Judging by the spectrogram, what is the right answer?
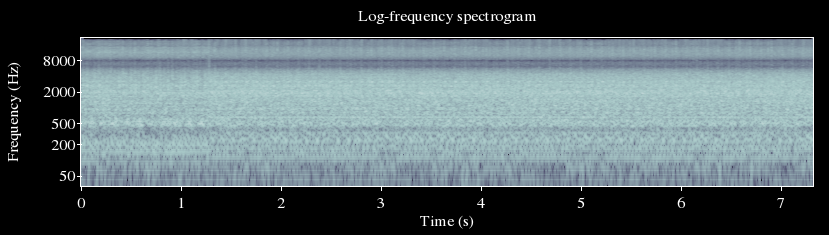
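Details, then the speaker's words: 1980 Dodge D150 petrol engine idling warm after a half-hour drive: steady, even idle with no knocks, ticks or misses. "my biggest complaint is it still seems to be idle in high so let me fire it back up see if we can't get the idle down a little more"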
